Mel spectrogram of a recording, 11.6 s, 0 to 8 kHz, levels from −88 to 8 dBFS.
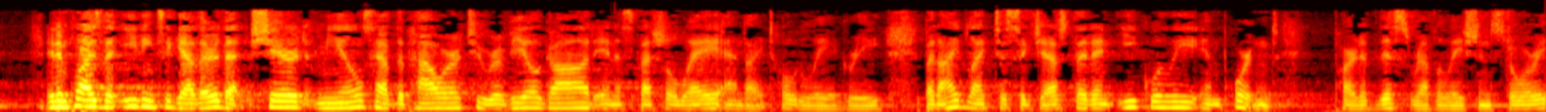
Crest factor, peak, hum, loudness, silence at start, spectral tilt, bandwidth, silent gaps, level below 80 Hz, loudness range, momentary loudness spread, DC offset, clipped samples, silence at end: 16 dB; -2 dBFS; none; -19 LUFS; 0 s; -6.5 dB/octave; 6.2 kHz; none; -48 dBFS; 7 LU; 12 LU; under 0.1%; under 0.1%; 0 s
